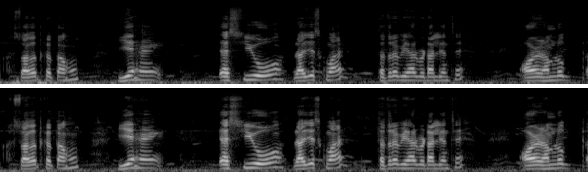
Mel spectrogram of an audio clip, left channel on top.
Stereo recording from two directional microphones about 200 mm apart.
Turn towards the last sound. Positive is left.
turn(degrees=-5)  # may be behind; listen again after turning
